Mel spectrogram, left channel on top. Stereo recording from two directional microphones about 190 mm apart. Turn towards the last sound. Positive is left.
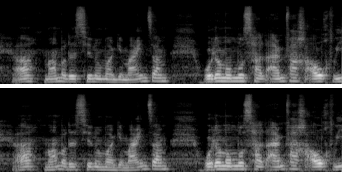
turn(degrees=40)  # may be behind; listen again after turning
